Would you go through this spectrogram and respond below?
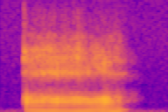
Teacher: in broadly southern English it gets pronounced ah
